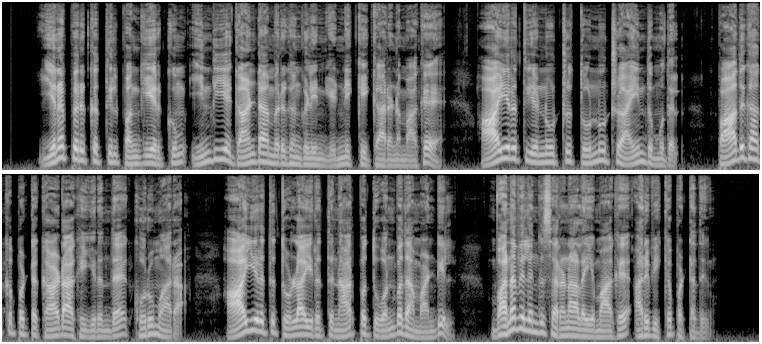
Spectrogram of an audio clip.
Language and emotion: Tamil, neutral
